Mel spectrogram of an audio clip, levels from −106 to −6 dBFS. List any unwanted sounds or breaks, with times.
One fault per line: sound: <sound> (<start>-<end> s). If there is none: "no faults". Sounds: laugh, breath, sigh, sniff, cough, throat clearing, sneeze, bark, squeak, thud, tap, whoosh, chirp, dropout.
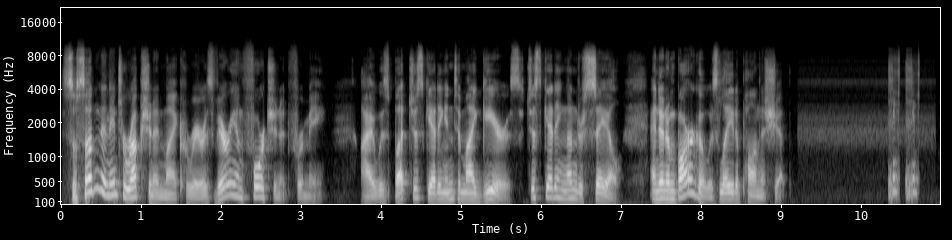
sound: laugh (10.3-10.7 s)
